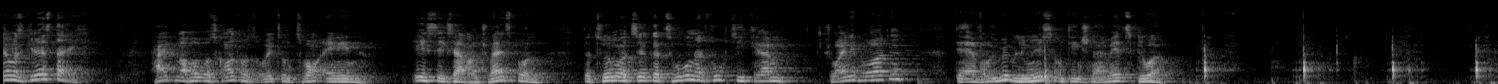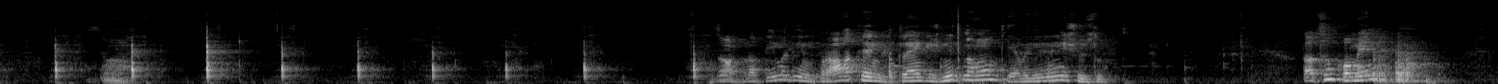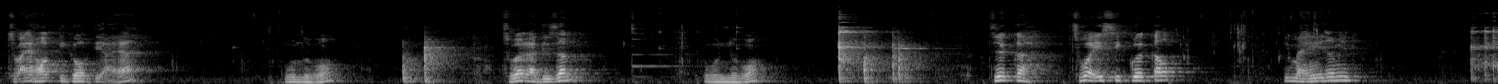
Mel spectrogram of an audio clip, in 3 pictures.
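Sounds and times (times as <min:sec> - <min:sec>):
knife chopping on wooden board: 0:11.9 - 0:21.2, 0:21.8 - 0:22.2
ceramic bowl clinking: 0:26.0 - 0:26.9, 0:36.2 - 0:37.5, 0:38.3 - 0:39.4, 0:44.6 - 0:44.9.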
